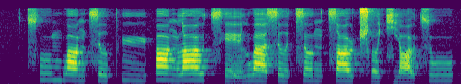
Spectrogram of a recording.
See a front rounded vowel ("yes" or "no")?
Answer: yes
